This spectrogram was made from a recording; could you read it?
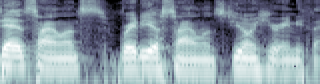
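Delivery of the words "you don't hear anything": normal talking voice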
